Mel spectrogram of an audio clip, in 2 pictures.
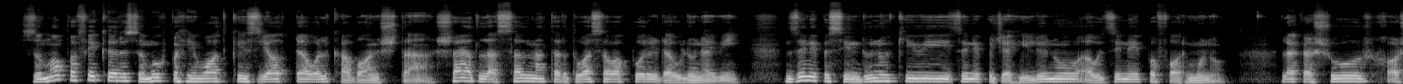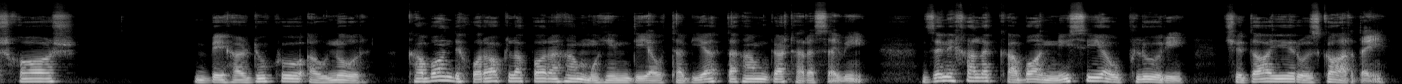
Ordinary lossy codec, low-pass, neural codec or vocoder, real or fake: none; 19.8 kHz; none; real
